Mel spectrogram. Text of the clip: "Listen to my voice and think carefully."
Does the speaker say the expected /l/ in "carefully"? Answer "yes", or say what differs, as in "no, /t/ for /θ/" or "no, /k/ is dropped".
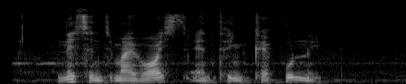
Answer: no, /n/ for /l/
